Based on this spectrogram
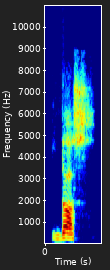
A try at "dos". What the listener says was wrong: Pues se escucha más la S.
